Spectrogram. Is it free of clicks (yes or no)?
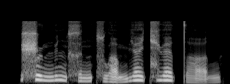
yes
